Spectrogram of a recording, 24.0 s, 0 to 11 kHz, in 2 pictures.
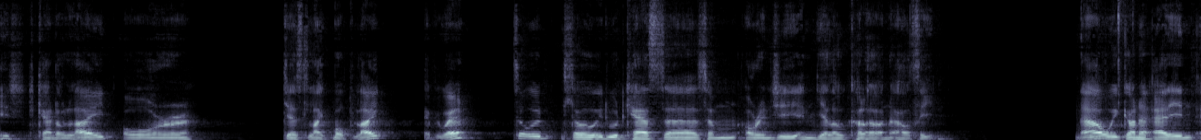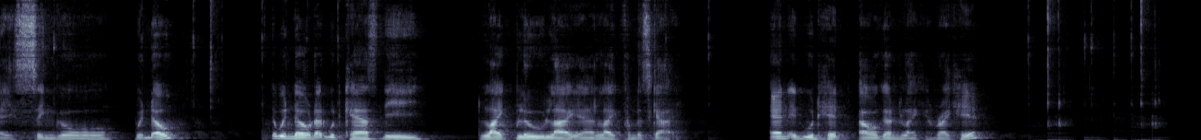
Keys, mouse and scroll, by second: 9.9 middle click, 10.9 g, 13.1 middle click, 13.9 shift+middle click, 14.7 middle click, 18.3 middle click, 18.9 scroll up 1, 21.4 scroll up 1, 21.8 middle click, 22.2 g, 22.8 middle click, 23.1 r.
